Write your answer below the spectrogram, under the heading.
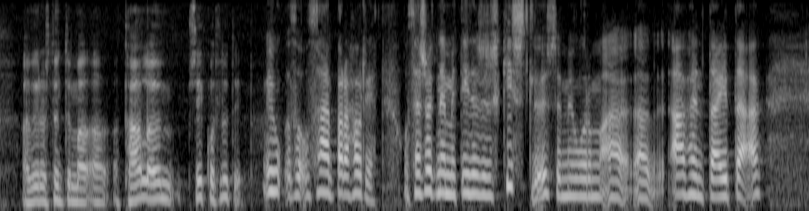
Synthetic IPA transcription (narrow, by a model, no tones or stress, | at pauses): aðvɪðɾʏmst̪ʏnt̪ʏmaðaðaðt̪ʰaːlaʏmsɪhkvat̪lʏːt̪ɪnjuːɔ̰θaðɛɾpaːɾaɦawrjɛht̪ɔθɛsvɛk̬̚nejmɪht̪iθɛs̬ːɪ̥scist̪lʏsɛmːɪðvɔːɾʏma̰ðaðaːvhɛnt̪ait̪a̰ːx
